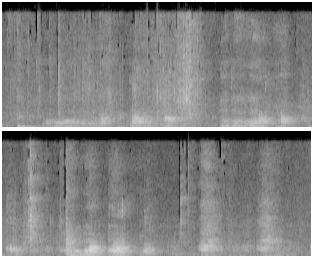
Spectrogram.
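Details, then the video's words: Kuba the dog, busy with tennis balls, utters nasal piglike grunts with a few squeaky whine-like edges, in uneven bursts about every half second. "Kuba in heaven of tennis balls making funny sounds"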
